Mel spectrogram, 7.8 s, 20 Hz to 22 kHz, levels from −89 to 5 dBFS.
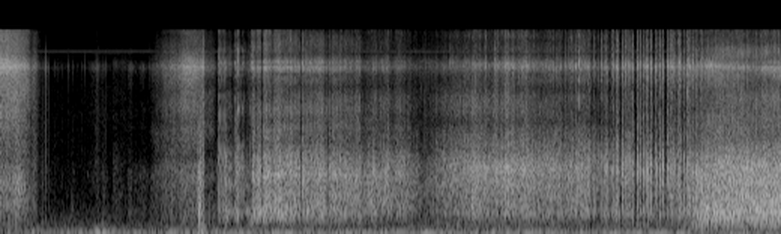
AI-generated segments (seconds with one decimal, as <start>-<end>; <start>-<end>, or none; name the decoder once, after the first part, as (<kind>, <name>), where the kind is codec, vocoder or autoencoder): none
